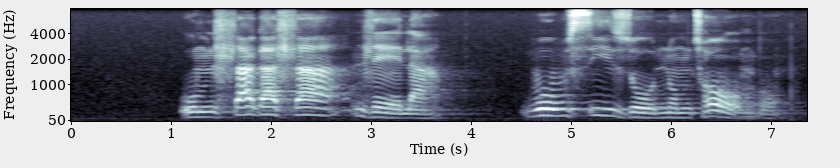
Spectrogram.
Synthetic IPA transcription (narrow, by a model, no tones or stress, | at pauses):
um̩ɬak̬aɬand͡ɮʱɛla̰ | wousizɔnom̩tʰɔːmbʱɔ̰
